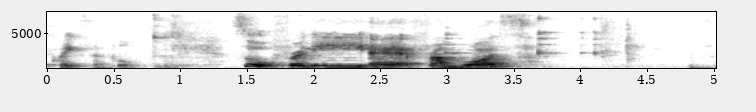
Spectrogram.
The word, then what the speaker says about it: framboise: So for the framboise, that's how you say it, I'm going to do just 15 ml of this.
